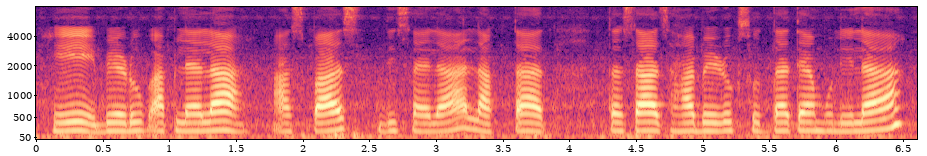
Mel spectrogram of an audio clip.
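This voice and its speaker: A woman teacher explaining a children's poem, asking the class questions and answering them herself. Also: mid-range voice. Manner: slow, patient, asks questions then answers them. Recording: slightly dull lo-fi recording with faint noise.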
